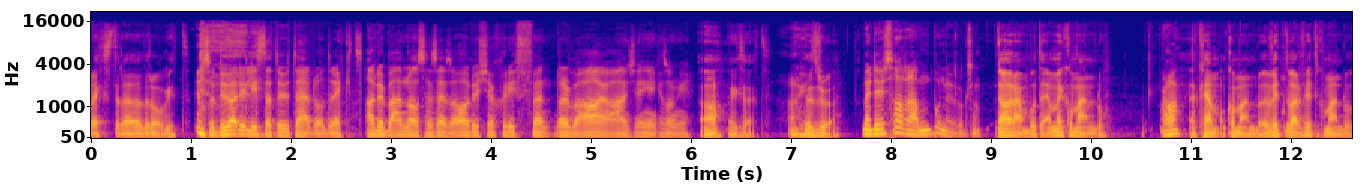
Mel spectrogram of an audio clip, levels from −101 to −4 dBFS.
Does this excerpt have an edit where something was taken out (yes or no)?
no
